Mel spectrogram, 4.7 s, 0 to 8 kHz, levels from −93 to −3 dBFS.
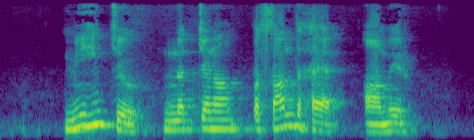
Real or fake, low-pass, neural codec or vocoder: real; 7.2 kHz; none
